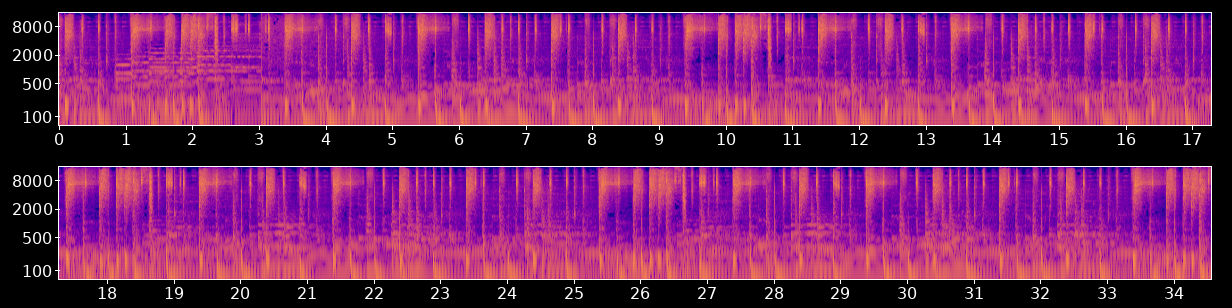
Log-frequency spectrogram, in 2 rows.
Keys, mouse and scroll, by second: 0.0 click, 0.2 middle click, 0.5 ctrl+s, 0.8 /, 1.0 middle click, 1.2 scroll up 1, 1.4 shift+middle click, 2.1-4.3 shift+drag, 4.3 click, 4.6-5.6 middle drag, 5.6 /, 6.0-6.5 middle drag, 6.5 click, 6.6 scroll down 1, 7.1 alt+middle click, 7.5 scroll down 1, 7.6-8.0 middle drag, 8.0 click, 8.6 click, 8.8 middle click, 9.0-9.5 scroll up 3, 9.1 shift+middle click, 9.5-10.5 shift+middle drag, 10.5 click, 10.8 middle click, 10.9-11.2 scroll up 2, 11.2-12.4 middle drag, 12.4-14.3 drag, 15.0 alt+z, 15.2 middle click, 15.6 alt+middle click, 15.8 alt+z, 16.0 middle click, 16.4 /, 16.5 middle click, 16.7 scroll up 2, 17.0 shift+middle click, 17.6-18.6 shift+drag, 18.7 middle click, 19.0 /, 19.3 middle drag, 19.5 click, 19.8 click, 20.2 middle click, 20.5 click, 20.6 scroll down 1, 20.7-21.2 middle drag, 21.2 Tab, 21.6 alt+z, 21.9-22.7 middle drag, 23.0 alt+shift+drag, 23.3 alt+middle click, 23.5 alt+middle click, 23.8 alt+z, 24.0 alt+z, 24.3 s, 25.3 alt+z, 25.5 Tab, 25.7 click, 25.8 scroll down 2, 26.0 middle click, 26.2 click, 26.5 middle click, 27.3 ctrl+s, 27.5 click, 27.7-28.6 middle drag, 28.6 /, 28.8-29.1 middle drag, 29.1 Tab, 29.2 middle drag, 29.4 Tab, 29.6 click, 29.8-31.8 right drag, 31.9 Tab, 32.0 middle click, 32.2-32.7 scroll up 2, 32.4 shift+middle click, 32.7-33.3 middle drag, 33.3 Tab, 33.5 click, 33.7 ctrl+a, 34.1-34.5 middle drag.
